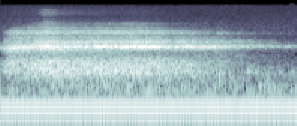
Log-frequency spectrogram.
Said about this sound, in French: Prenez maintenant une profonde inspiration par le nez en gonflant bien le ventre et la poitrine. Expirez doucement par la bouche.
